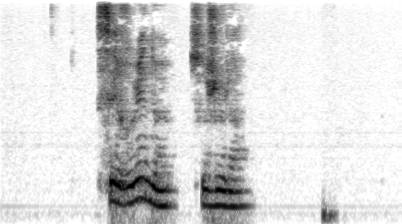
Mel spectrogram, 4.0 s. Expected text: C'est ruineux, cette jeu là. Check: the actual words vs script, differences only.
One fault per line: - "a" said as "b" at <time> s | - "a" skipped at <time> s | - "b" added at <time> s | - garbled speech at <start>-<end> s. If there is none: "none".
- "cette" said as "ce" at 1.9 s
